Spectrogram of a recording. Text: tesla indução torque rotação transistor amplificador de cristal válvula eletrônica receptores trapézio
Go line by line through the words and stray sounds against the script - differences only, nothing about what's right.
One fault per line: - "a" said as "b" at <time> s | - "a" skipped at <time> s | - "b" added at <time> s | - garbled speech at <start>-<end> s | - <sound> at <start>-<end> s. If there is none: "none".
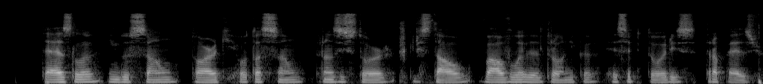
- "amplificador" skipped at 3.9 s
